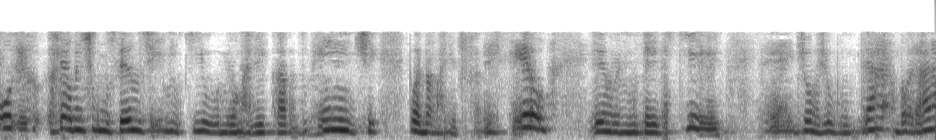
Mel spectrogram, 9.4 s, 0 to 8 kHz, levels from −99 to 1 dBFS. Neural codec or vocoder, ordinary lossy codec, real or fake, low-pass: codec, 16 kHz in and 24 kHz out, 0.6 kbps, FireRedTTS-2 codec; AAC, 16 kbps; fake; 7.2 kHz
